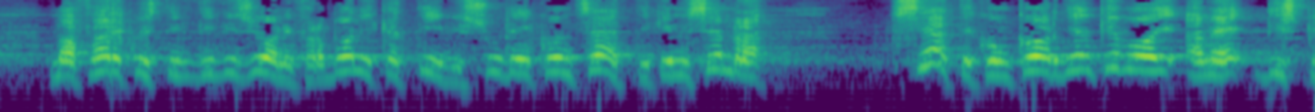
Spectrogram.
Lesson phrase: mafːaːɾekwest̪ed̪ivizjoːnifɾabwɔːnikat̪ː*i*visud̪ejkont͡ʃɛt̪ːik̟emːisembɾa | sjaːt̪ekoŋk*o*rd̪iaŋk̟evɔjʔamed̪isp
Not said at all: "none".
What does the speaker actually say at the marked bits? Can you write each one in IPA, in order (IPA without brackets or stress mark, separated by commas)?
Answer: iː, ɔ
